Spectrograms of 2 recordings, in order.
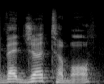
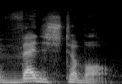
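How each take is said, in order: First: The middle E sound is pronounced. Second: The middle E sound is dropped. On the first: The speaker calls it wrong. "Don't say vegetable" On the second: The speaker calls it right. "we say vegetable"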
